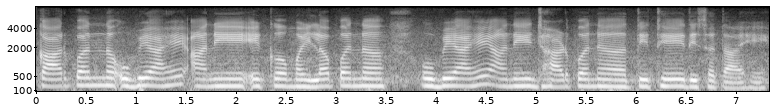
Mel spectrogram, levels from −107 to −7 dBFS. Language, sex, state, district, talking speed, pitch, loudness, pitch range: Marathi, female, Maharashtra, Sindhudurg, 130 wpm, 200 Hz, -14 LUFS, 195-210 Hz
